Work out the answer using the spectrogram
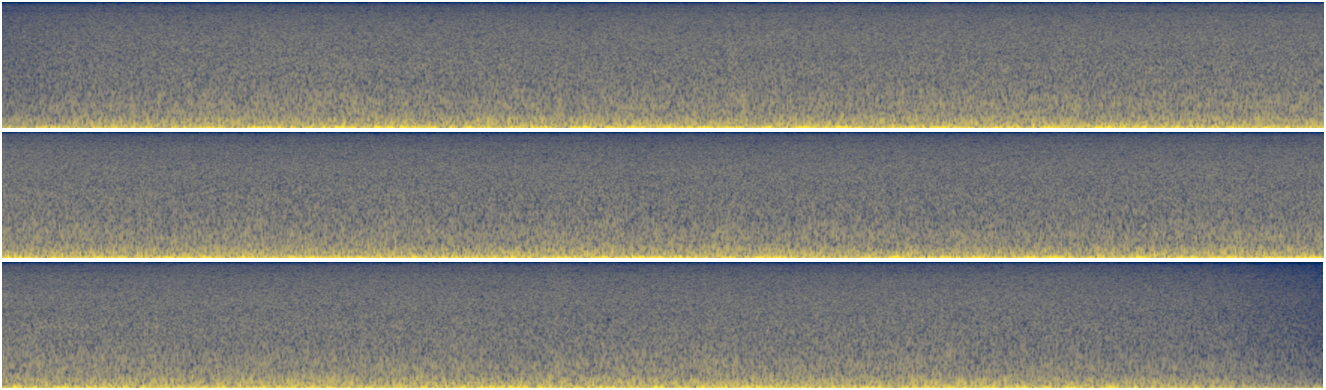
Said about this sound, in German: Bill Fontana nennt das Geräusch der Niagara-Fälle weißes Rauschen aus der Natur.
